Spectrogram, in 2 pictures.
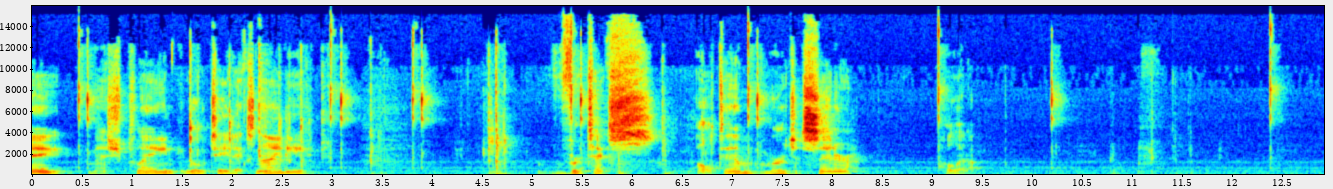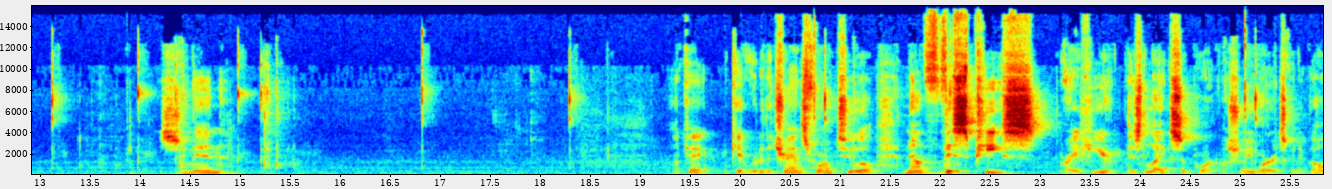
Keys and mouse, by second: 1.5 r, 3.4 Tab, 4.6 ctrl+Tab, 6.7 alt+m, 9.1-11.4 drag, 12.3 click, 14.0-15.5 middle drag, 17.8-19.1 drag, 20.7 click, 21.7 click, 22.4 middle click, 22.6-25.0 middle drag.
